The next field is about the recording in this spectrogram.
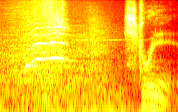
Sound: scream

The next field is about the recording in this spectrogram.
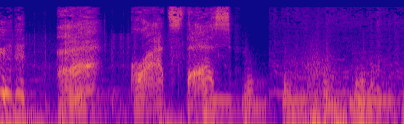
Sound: groans

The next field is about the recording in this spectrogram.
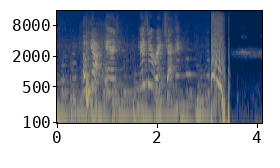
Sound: disc scratch; crickets chirping

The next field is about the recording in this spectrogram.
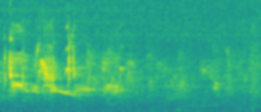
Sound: birds singing

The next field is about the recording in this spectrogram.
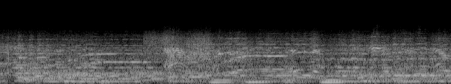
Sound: suspenseful orchestral music; ink splashing

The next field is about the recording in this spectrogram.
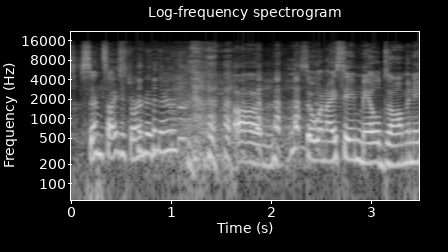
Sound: laughing

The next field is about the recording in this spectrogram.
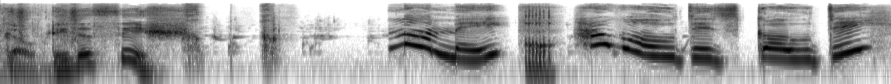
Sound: snorting

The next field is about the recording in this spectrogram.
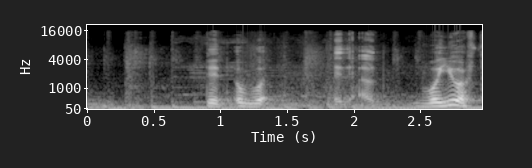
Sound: stammers

